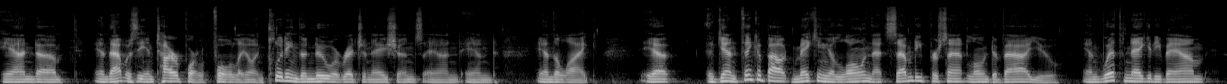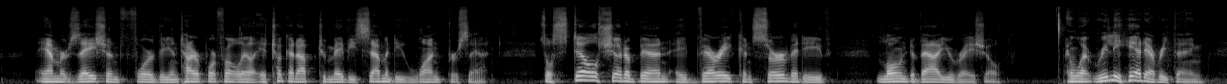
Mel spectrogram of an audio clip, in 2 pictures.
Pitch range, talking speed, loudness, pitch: 115-135 Hz, 150 wpm, -23 LUFS, 125 Hz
